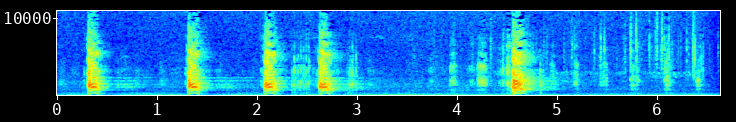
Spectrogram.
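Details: Medium-sized dog barking in a powerful, assertive way: five sharp barks at uneven intervals, with fainter softer yips between them and a low background hum.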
